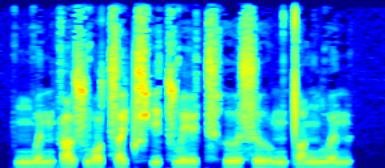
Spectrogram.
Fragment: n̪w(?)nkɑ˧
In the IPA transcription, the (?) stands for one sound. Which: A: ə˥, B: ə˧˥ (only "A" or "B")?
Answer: B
